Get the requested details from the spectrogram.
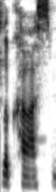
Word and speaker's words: Lacoste: Like, what does Lacoste mean? – Yeah. – And I'm pronouncing it right. Let's start there. – No, you did it.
